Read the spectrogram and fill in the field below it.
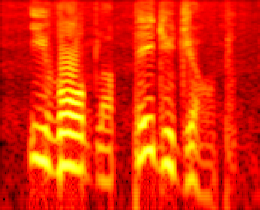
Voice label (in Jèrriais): "la pé du dgiabl'ye", Jèrriais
